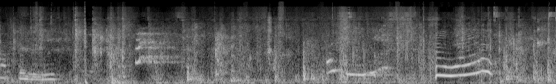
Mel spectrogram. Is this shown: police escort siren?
no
